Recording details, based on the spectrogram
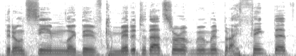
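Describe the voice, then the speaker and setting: Fast-talking male esports analyst, noisy background. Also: fairly high pitch. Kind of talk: casual game analysis. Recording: clear background noise.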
